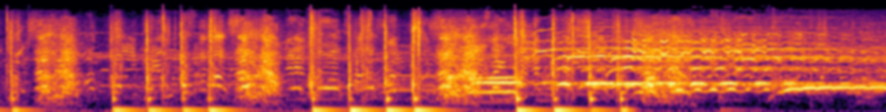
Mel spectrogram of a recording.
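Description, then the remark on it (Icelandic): A crowd of protesters in Sudan, including young people, students, intellectuals, workers and many young women, chants slogans against Omar al-Bashir in a loud, steady rhythm, with sharp rhythmic beats punctuating each phrase and high whistle-like tones rising over the voices toward the end. “stilti sér upp kvítklæta og bílþökum og kyrjaði slagord”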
